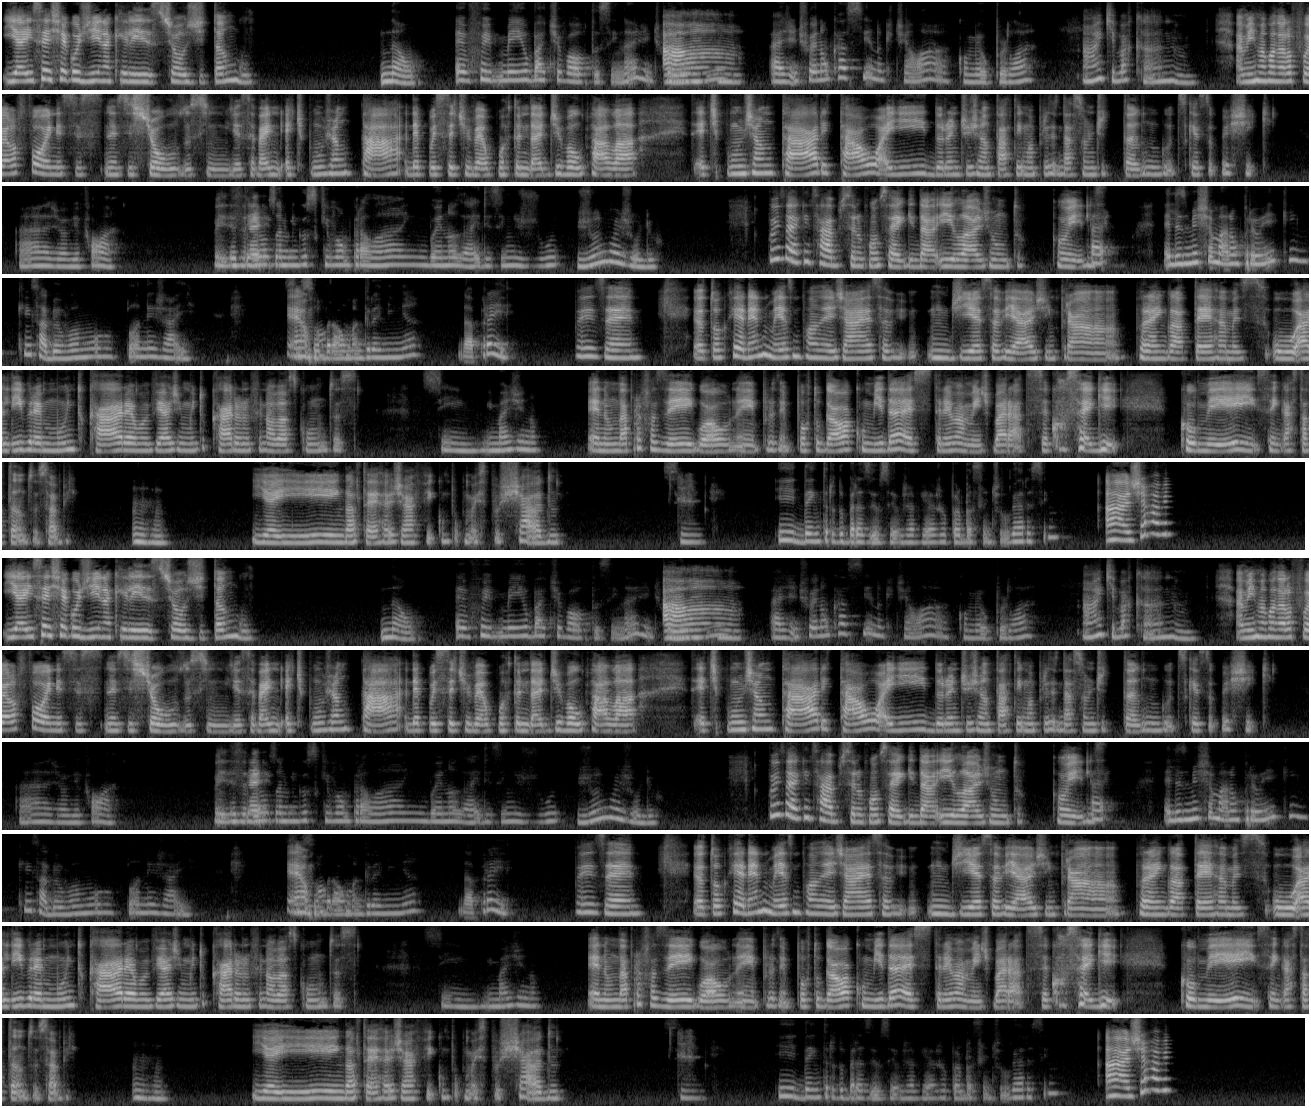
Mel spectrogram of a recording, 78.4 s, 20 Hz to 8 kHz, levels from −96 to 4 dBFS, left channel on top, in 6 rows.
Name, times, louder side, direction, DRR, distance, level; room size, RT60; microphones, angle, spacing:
voice 1, 0.0-2.5 6.6-7.4 10.8-25.6 28.3-28.7 33.8-36.3 36.7-37.1 42.1-42.3 44.9-55.8 58.1-66.0 67.8-70.9 72.1-72.2 76.4-77.0, equal, ahead, 0.3 m, -30 dB
voice 2, 3.8-4.2 4.5-7.3 7.7-10.3 26.3-27.3 28.4-32.7 37.0-37.2 37.8-41.1 42.1-43.4 43.8-44.3 56.5-57.7 66.6-67.0 72.1-72.4 73.1-75.9, left 5 dB, 75° left, 0.4 m, -38 dB
3.8 x 2.3 x 2.6 m
head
